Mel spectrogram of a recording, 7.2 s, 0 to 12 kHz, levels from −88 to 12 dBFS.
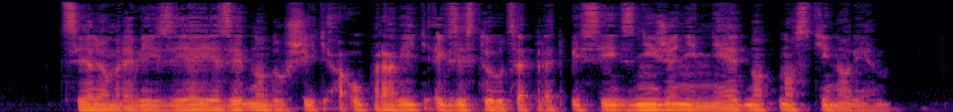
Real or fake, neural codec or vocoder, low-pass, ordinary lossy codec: real; none; 10.8 kHz; AAC, 48 kbps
